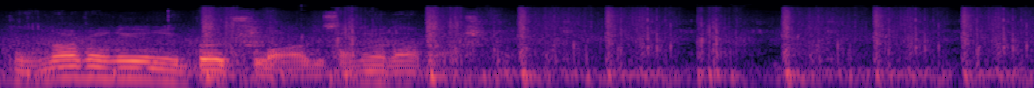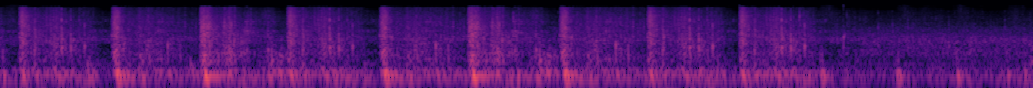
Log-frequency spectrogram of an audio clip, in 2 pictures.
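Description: Dirt crunches in quick, repeated scrapes as a shovel digs.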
